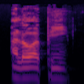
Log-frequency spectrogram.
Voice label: "alo apiñ", Apatani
